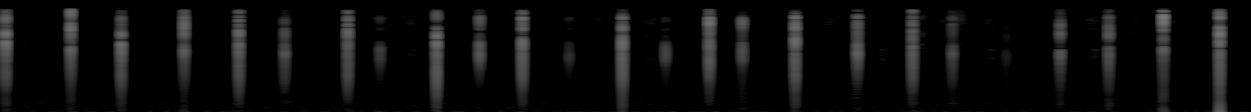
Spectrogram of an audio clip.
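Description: Long fingernails tap and scratch the surface of a small white plastic earphone inline remote held in the fingers. About two dozen sharp, bright, very short clicks come in an uneven rhythm over a faint low background hum.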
